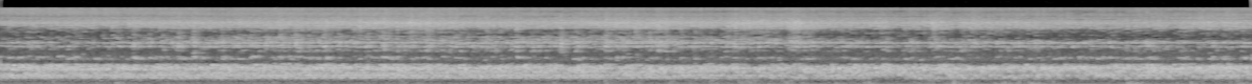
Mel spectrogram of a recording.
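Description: Tractor-driven wheat thresher running steadily while wheat straw is fed into it, a continuous mechanical noise with no change in pace.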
